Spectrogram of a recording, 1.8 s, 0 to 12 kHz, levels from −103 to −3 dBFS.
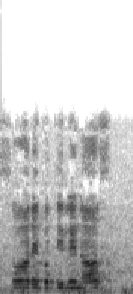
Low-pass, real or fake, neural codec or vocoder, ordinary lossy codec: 7.2 kHz; real; none; Opus, 64 kbps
